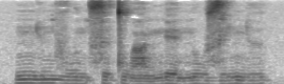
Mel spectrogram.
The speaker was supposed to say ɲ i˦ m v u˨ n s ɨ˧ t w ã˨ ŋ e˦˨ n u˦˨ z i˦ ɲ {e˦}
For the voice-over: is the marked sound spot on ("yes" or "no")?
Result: no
